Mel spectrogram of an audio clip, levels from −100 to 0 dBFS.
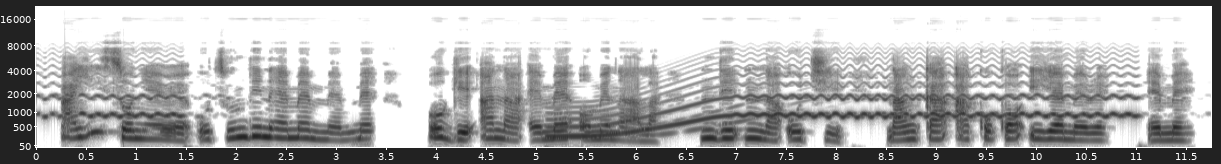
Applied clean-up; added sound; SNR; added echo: classical method Wiener filter.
